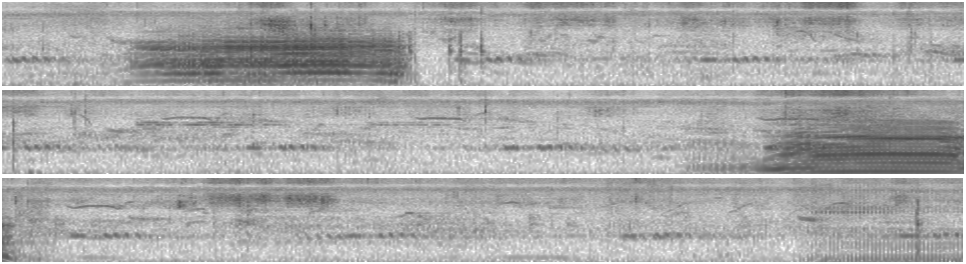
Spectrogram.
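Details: Cows eating give two loud drawn-out moos, the second arching up and down in pitch and ending in a hoarse bellow, with a third call starting at the end; soft insect-like chirps and background hiss fill the gaps.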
